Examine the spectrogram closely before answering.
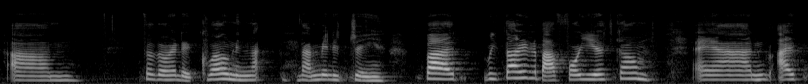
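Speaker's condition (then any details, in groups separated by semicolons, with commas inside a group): Deaf and hard of hearing; since childhood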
